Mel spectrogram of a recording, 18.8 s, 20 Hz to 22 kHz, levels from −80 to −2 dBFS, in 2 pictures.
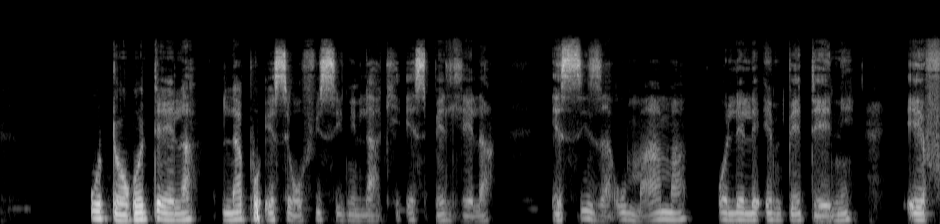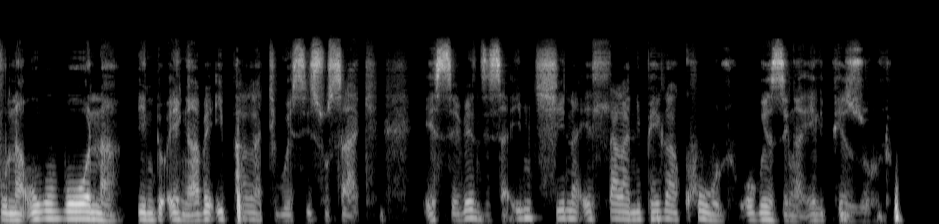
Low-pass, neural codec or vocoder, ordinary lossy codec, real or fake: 10.8 kHz; none; Opus, 64 kbps; real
